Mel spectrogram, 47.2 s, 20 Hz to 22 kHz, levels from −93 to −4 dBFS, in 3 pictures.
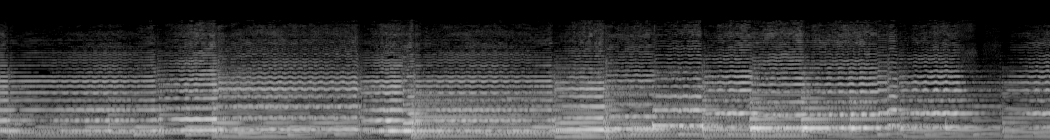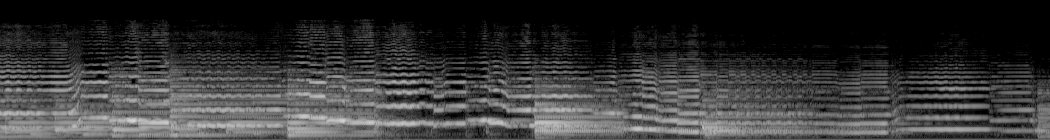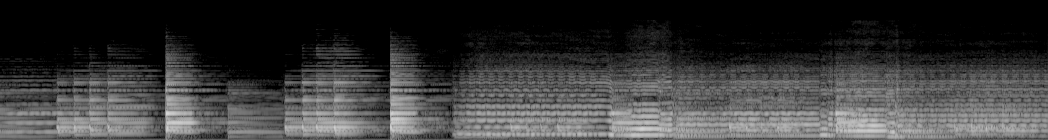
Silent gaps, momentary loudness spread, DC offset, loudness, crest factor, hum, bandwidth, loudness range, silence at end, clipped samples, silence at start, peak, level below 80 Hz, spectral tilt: none; 17 LU; 0.1%; -30 LUFS; 22 dB; none; 11.5 kHz; 10 LU; 0 s; under 0.1%; 0 s; -8 dBFS; -70 dBFS; -7 dB/octave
